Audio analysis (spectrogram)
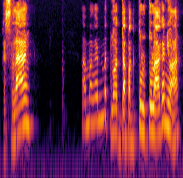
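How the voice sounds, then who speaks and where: Swooping, bossy young husband. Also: male voice, high-pitched, lively intonation, normal speed, sharp tone, heavily acted. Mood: suspicious. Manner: bossy, grumbling. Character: lazy, domineering, jealous young husband. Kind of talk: radio drama acting.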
